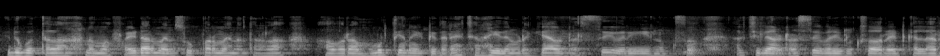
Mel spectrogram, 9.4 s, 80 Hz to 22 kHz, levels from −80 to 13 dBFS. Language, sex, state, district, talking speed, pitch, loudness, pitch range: Kannada, male, Karnataka, Gulbarga, 155 wpm, 125 Hz, -22 LUFS, 120-135 Hz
